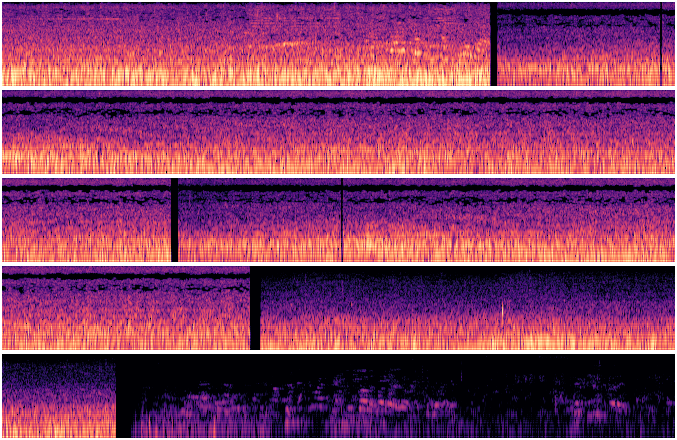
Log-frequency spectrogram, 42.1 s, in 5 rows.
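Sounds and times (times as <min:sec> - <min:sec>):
heavy rain: 0:00.0 - 0:35.1
rushing floodwater: 0:00.0 - 0:35.1, 0:37.6 - 0:42.0.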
